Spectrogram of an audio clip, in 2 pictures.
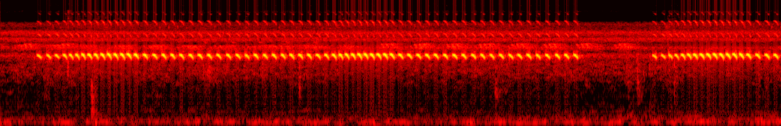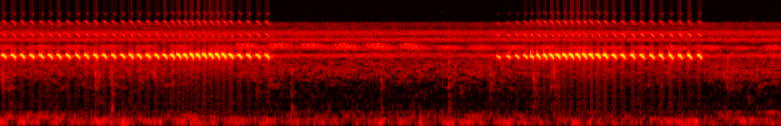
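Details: Cricket recorded in nature: three long, high, rapidly pulsed trills, each lasting about three seconds, separated by short pauses of silence, with faint low rumbling underneath.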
